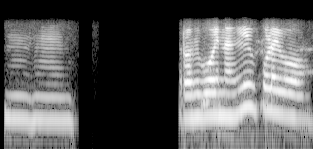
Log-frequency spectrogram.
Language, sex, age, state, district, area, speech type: Odia, female, 45-60, Odisha, Angul, rural, conversation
